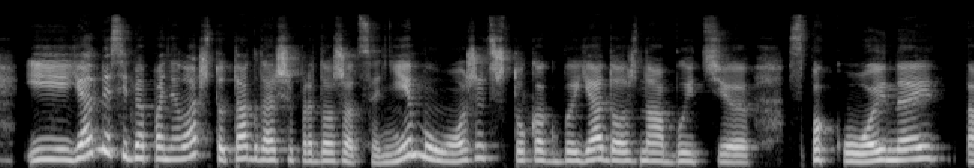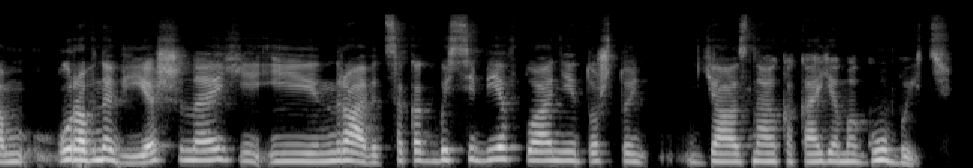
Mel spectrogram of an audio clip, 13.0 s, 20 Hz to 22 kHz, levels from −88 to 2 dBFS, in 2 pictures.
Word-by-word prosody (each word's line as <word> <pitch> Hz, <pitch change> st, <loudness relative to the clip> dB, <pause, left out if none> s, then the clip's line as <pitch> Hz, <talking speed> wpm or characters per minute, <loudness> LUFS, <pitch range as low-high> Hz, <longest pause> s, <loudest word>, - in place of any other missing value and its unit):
И -, -, -4 dB
я 245 Hz, +6 st, +4 dB
для 435 Hz, +1 st, +4 dB
себя 290 Hz, -6 st, +2 dB
поняла, 260 Hz, +4 st, +1 dB
что 300 Hz, -9 st, 0 dB
так 260 Hz, +2 st, +2 dB
дальше 230 Hz, -1 st, +2 dB
продолжаться 205 Hz, -5 st, -1 dB
не 210 Hz, -, +2 dB
может, 250 Hz, -, +2 dB
что, 215 Hz, -6 st, -2 dB
как 210 Hz, -3 st, -1 dB
бы, 210 Hz, -, +1 dB
я 230 Hz, +4 st, +4 dB
должна 210 Hz, -2 st, +1 dB
быть, 195 Hz, 0 st, -5 dB
э, 170 Hz, -1 st, +1 dB, 0.2 s
спокойной, 230 Hz, +4 st, +3 dB
там, 185 Hz, 0 st, -3 dB
у 230 Hz, -, -3 dB
уравновешенной 225 Hz, -, +2 dB
и 195 Hz, -3 st, -6 dB
нравиться, 195 Hz, -2 st, -1 dB
как 210 Hz, -1 st, -4 dB
бы, 225 Hz, +3 st, -1 dB
себе 235 Hz, +2 st, -2 dB
в 255 Hz, 0 st, -18 dB
плане 210 Hz, -1 st, -2 dB
то, 195 Hz, 0 st, -7 dB
что 195 Hz, -1 st, -7 dB
нь 175 Hz, -, -10 dB, 0.3 s
я 185 Hz, +1 st, -3 dB
знаю, 190 Hz, 0 st, -4 dB
какая 185 Hz, -1 st, -5 dB
я 195 Hz, -1 st, -3 dB
могу 190 Hz, +4 st, -1 dB
быть. 160 Hz, -, -8 dB
210 Hz, 175 wpm, -22 LUFS, 190-235 Hz, 0.3 s, я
